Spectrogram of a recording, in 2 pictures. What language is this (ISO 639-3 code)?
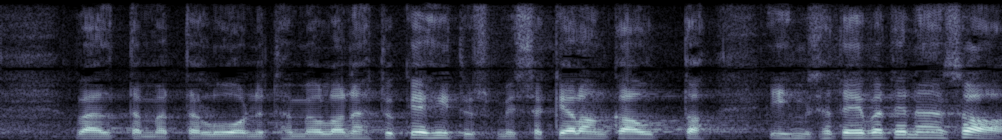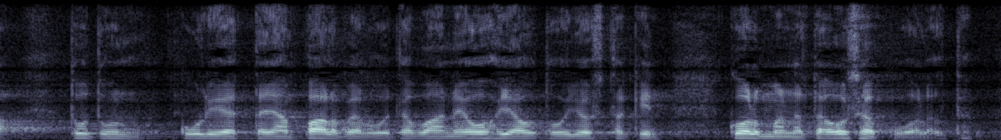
fin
